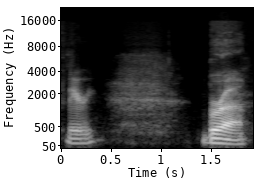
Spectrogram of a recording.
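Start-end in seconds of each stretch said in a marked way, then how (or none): none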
